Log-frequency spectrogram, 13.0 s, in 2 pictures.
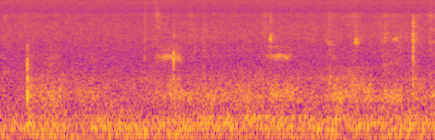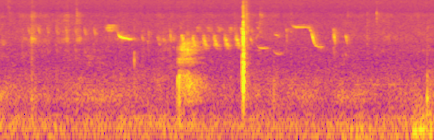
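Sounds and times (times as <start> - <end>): soft rustle: 0.2 - 9.1
faint bird calls: 4.0 - 12.6.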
